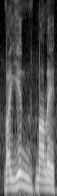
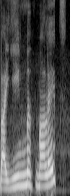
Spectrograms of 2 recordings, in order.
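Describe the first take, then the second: First: The nasal before malet is an n sound. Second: The nasal before malet is an m sound. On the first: This is the older form of the word. "in ancient times" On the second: This is the later form of the word. "That became"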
